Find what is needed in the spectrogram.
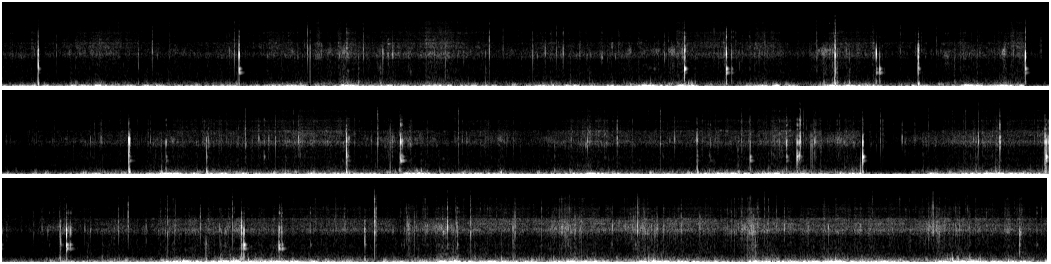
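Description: Mountain bike riding fast down a wet dirt forest trail: a continuous rumble and hiss of tyres on the ground, with frequent sharp clicks, knocks and rattles from the bike over bumps and roots, busiest and loudest in the last several seconds.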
